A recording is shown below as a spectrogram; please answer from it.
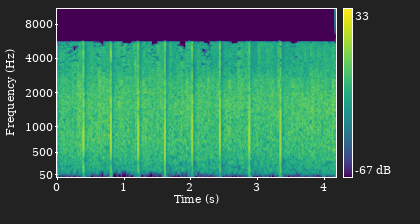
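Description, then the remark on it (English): A church audience applauds a couple about to reach 70 years of marriage, in a steady, dense wash of clapping, with one sharper clap standing out roughly every half second in an even rhythm. No one speaks. “Now that you can clap for.”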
